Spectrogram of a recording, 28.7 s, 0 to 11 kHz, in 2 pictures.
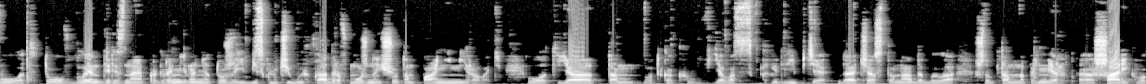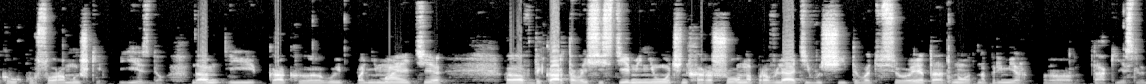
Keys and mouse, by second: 18.2 shift+middle click, 27.7-28.6 d, 28.4-28.6 drag.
